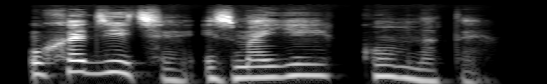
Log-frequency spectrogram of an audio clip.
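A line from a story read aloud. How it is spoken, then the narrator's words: Quiet. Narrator (Russian): тихо сказала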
